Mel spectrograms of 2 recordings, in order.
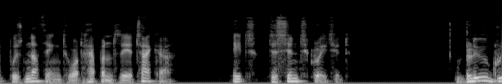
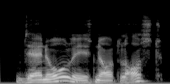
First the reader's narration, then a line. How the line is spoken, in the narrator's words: rumbled Silver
